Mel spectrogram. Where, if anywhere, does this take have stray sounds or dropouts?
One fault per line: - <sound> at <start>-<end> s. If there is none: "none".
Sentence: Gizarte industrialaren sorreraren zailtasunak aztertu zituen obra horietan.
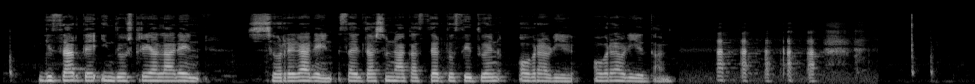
- laugh at 7.2-8.7 s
